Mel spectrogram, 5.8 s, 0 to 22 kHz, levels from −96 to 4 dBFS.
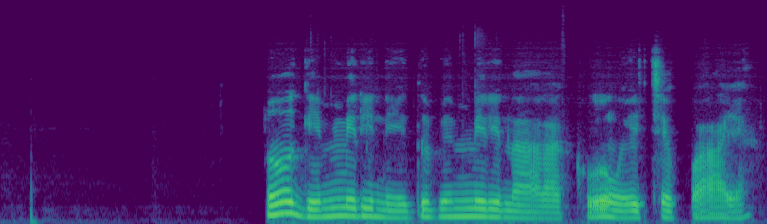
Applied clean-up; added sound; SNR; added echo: neural mask model RNNoise.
